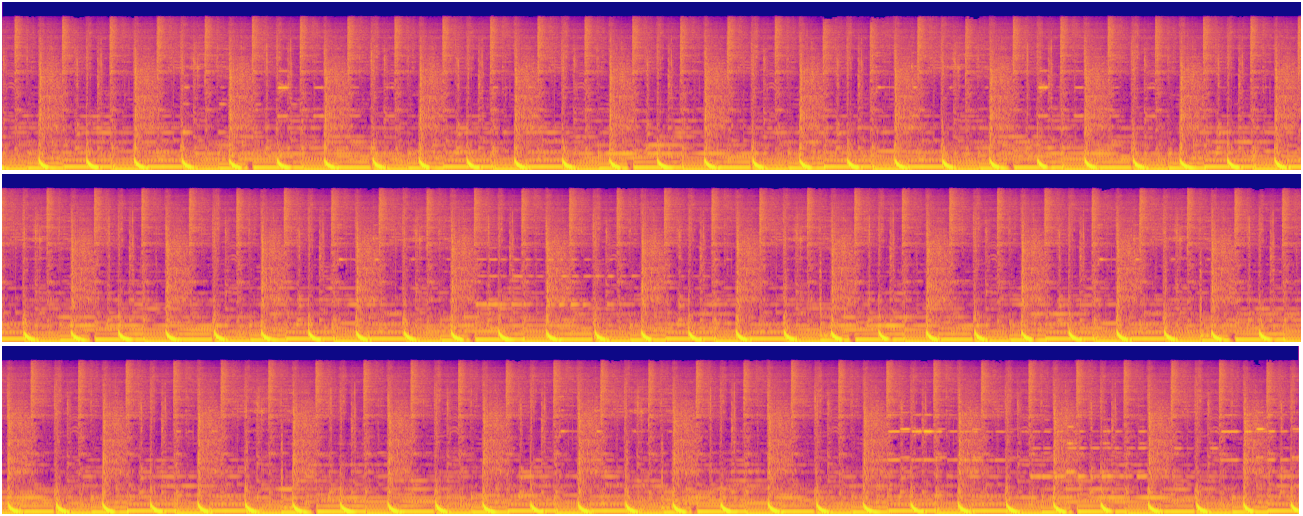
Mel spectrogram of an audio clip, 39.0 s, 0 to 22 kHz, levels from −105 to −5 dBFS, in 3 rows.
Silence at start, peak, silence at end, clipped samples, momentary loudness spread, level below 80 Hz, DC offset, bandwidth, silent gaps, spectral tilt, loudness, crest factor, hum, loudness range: 0 s; -2 dBFS; 0 s; under 0.1%; 2 LU; -16 dBFS; under 0.1%; 15.5 kHz; none; -5 dB/octave; -14 LUFS; 10 dB; none; 0 LU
